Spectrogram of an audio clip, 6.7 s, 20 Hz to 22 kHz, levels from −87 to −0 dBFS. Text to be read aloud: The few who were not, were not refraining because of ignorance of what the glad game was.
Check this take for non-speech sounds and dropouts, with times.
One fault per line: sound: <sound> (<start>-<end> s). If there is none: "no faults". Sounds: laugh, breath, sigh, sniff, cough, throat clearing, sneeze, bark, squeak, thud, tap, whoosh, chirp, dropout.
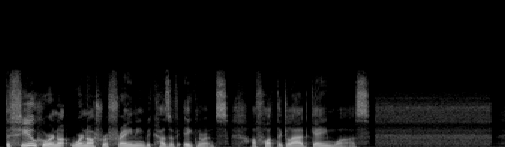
no faults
